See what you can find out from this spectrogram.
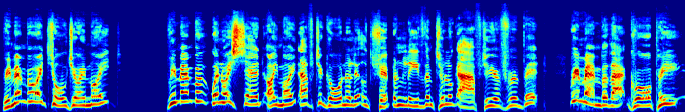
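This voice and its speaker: Man performing a half-giant gamekeeper, storybook character, big and bumbling, hearty, folksy, coaxing, loud raised voice, dry sound. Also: sits high, sing-song, slow pace, vocal fry, breathy edge, no echo, voice pushed up, full character voice. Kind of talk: audiobook character voice.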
